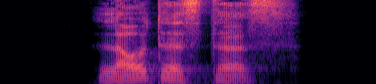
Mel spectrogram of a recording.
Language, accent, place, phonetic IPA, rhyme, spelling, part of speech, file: German, Germany, Berlin, [ˈlaʊ̯təstəs], -aʊ̯təstəs, lautestes, adjective, De-lautestes.ogg
- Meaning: strong/mixed nominative/accusative neuter singular superlative degree of laut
